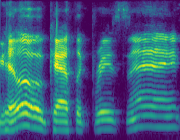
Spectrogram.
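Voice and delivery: put-on slow, childlike little-kid voice.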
